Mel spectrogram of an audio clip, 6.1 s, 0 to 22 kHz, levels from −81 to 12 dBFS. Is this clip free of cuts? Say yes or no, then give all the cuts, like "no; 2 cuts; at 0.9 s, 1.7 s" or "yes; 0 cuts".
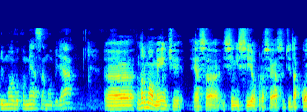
no; 1 cut; at 3.7 s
